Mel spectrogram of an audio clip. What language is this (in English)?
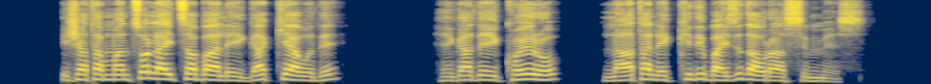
Gofa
